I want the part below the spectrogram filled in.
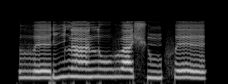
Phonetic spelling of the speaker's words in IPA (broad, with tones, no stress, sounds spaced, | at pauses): v ɛ˨ ɾ i˦ l ã˦ l o˦ v a˦ ʃ ũ˨ f ɛ˦˨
